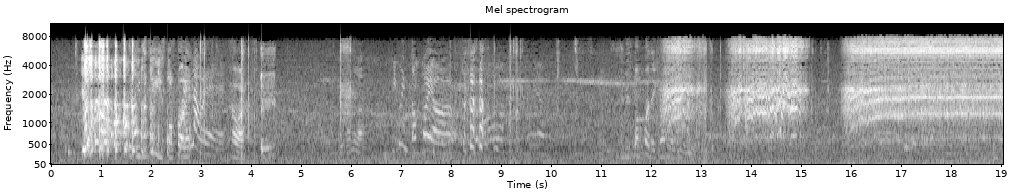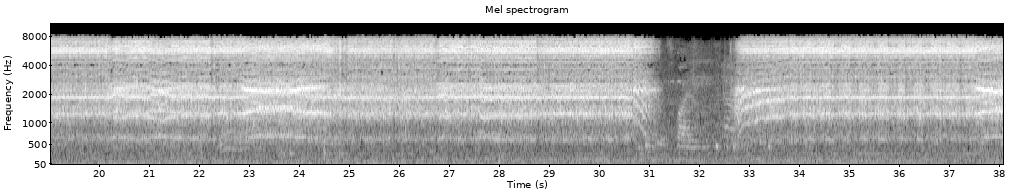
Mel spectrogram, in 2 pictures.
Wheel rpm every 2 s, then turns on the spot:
0, 0, 10, 0, 0, 20, 90, 100, 160, 160, 160, 160, 160, 160, 110, 40, 160, 160, 80.
4-6 36-38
